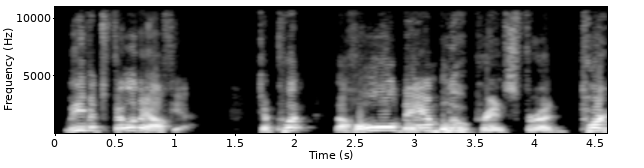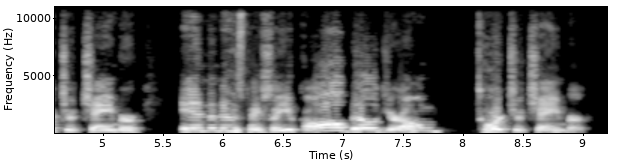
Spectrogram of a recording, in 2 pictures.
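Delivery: very high, loud Southern squeal; Cornette impression. Cornette rants about the torture chamber blueprint, shrill Southern squeal. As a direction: push the Southern whine to a shriek. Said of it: "as soon as I do his accent".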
